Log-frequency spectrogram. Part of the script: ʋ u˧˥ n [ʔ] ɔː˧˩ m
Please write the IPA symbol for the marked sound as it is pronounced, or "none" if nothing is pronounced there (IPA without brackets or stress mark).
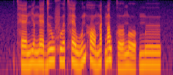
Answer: h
